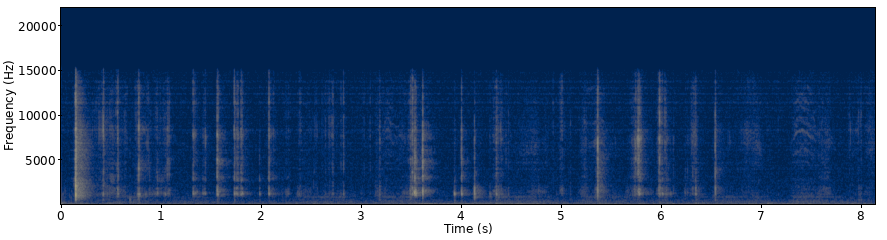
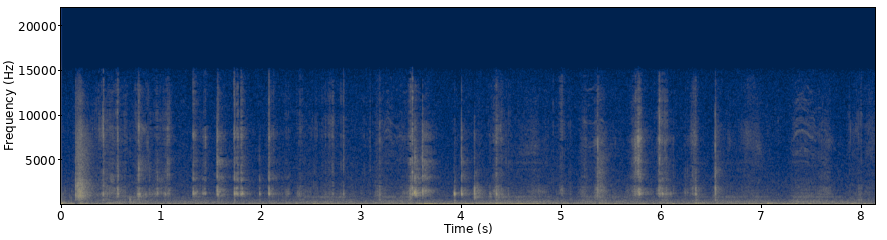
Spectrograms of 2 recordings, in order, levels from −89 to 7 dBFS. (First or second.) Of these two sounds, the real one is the second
